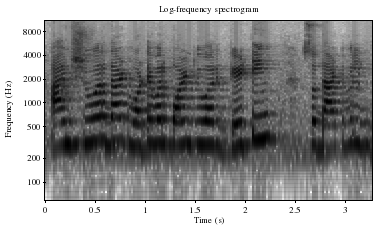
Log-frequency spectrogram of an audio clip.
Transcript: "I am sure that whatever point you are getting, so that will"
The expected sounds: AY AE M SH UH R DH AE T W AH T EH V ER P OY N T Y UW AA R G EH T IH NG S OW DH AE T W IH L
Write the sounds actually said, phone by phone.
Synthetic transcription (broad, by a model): AY M SH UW R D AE T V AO T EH V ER P OY N T Y UW AA R G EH T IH NG S OW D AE T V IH L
